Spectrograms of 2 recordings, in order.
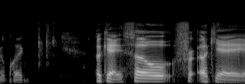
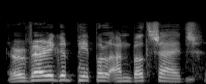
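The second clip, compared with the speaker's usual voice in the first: higher, louder put-on politician voice; Trump impression; 6 semitones higher, 6 dB louder than usual. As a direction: nail one famous line in character. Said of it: "for the Trump impression".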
